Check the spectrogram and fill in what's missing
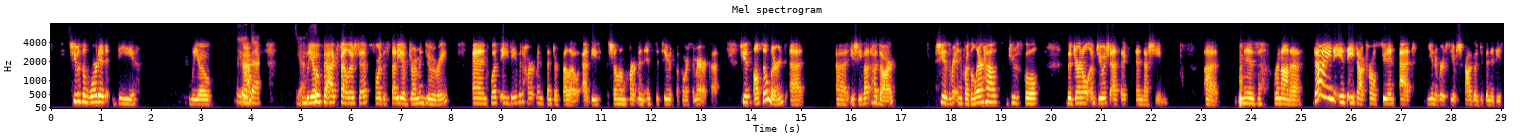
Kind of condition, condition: link, video call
